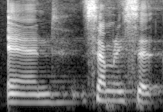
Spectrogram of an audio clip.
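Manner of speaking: normal talking voice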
